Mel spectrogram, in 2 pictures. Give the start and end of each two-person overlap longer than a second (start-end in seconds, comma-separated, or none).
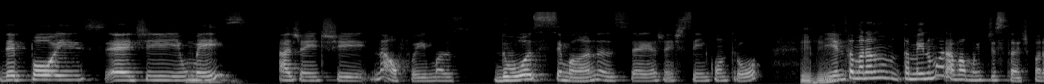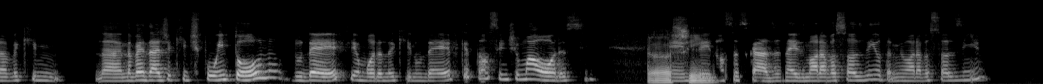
none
